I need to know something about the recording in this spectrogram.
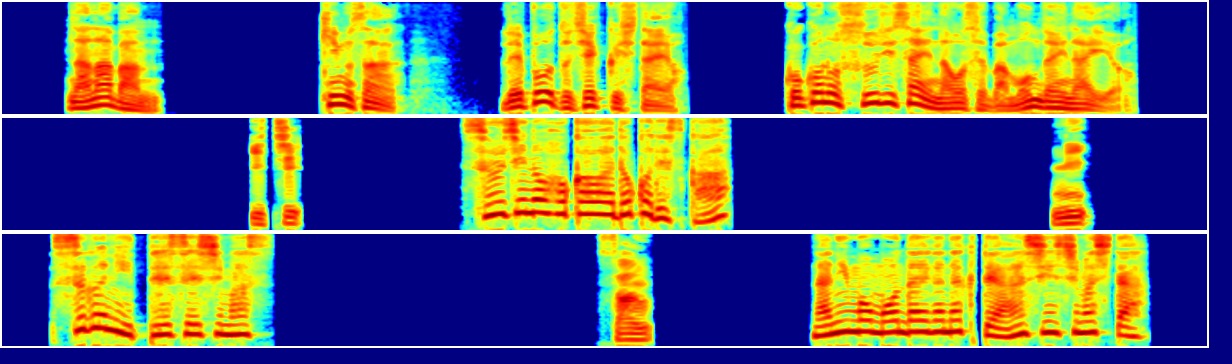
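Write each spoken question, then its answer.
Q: キムさん、レポートチェックしたよ。ここの数字さえ直せば問題ないよ。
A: 2: すぐに訂正します。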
